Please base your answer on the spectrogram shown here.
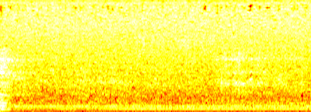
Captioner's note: water falling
